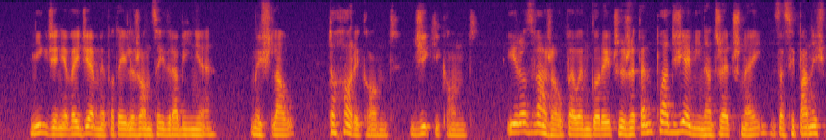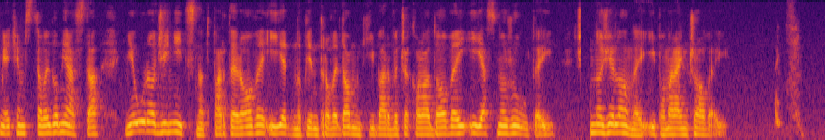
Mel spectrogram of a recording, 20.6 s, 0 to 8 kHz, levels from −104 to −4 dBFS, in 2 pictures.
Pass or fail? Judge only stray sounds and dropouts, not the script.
fail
